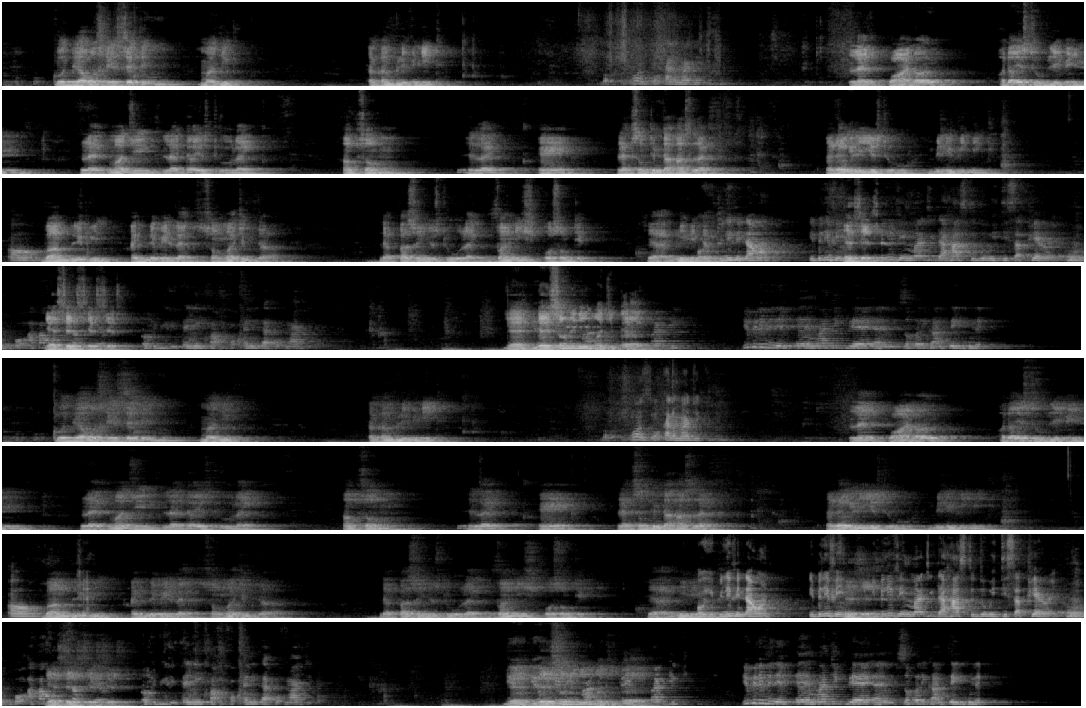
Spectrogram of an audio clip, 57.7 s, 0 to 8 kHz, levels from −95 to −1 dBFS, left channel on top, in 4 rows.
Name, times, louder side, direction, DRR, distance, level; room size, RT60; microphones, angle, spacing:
voice 1, 0.7-3.2 4.9-5.9 8.0-8.9 11.3-12.6 13.3-14.8 15.5-17.8 19.0-19.7 20.5-21.1 21.6-22.1 22.6-24.0 25.4-27.9 29.4-32.6 33.9-36.7 37.5-38.3 40.1-40.7 43.9-44.9 50.0-51.9, left 2 dB, 60° left, 0.7 m, -32 dB
voice 2, 8.4-9.4 28.9-30.0 38.1-39.1 39.6-40.2 40.5-44.9 45.1-47.4 50.0-51.2 51.5-52.3 53.2-56.3, right 5 dB, 90° right, 0.5 m, -40 dB
12.5 x 6.8 x 3.2 m
head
